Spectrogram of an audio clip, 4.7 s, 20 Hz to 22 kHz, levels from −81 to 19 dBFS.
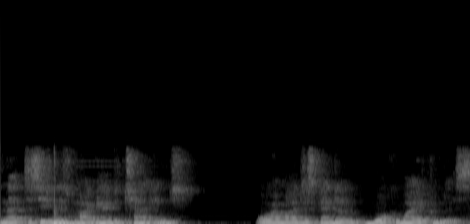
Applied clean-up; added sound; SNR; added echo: neural separator model SepFormer DNS4.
